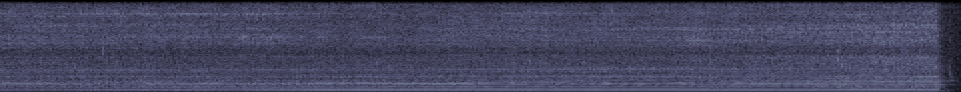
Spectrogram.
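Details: Gaggia Cubika espresso machine after full disassembly and cleaning, no new parts (had been heating and pumping but delivering no water or steam): even, steady pump hum for about nine seconds with no surging, then a clean stop; pump running properly.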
